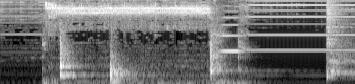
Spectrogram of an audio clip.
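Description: Free-improvised electro-acoustic noise music: after faint steady tones, a harsh burst of noise with a low rumble starts about half a second in, struck by three sharp hits, then gives way about three seconds in to two steady, high, pure tones.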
